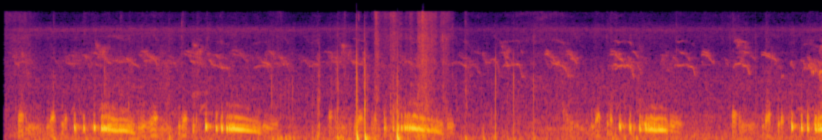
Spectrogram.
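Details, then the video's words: Male red-bordered wild pigeon performing in Bangladesh: deep throaty coos rolling in bursts about every two to three seconds, with high chirps of small birds and scattered clicks behind. "লাল বডার বুনো কবুতরের অসাধারণ ডাক || Pigeon Sound Effect || Male Pigeon Super Performance"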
